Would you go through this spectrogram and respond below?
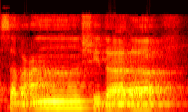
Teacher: سبعان میں با ساکن ہے، اس پہ قلقلہ ہے، عین وسط حلق سے ادا کریں گے اور اس میں اخفا ہے.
